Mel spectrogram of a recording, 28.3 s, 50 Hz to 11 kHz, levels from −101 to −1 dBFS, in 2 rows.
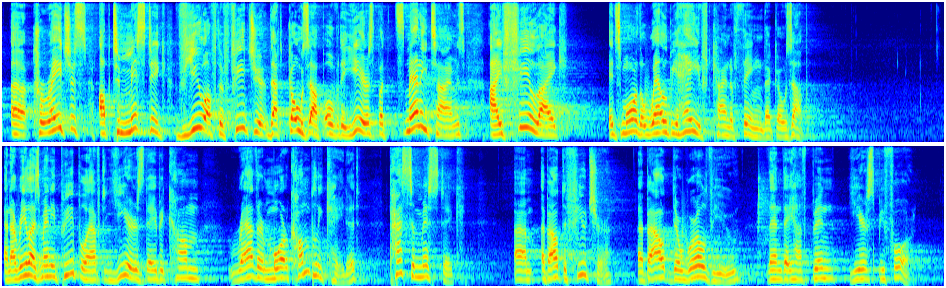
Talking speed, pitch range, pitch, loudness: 120 wpm, 165-215 Hz, 185 Hz, -27 LUFS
